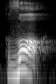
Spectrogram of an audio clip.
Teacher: একটু মোটা করে বলতে হবে। হরফটি হলো মোটা হরফ। বারিক করে পড়া যাবে না। এবং হরফটি উচ্চারণ করার সময় অবশ্যই এক আলিফ টেনে পড়তে হবে।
